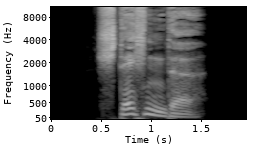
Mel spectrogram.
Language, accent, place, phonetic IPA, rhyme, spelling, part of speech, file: German, Germany, Berlin, [ˈʃtɛçn̩də], -ɛçn̩də, stechende, adjective, De-stechende.ogg
- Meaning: inflection of stechend: 1. strong/mixed nominative/accusative feminine singular 2. strong nominative/accusative plural 3. weak nominative all-gender singular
